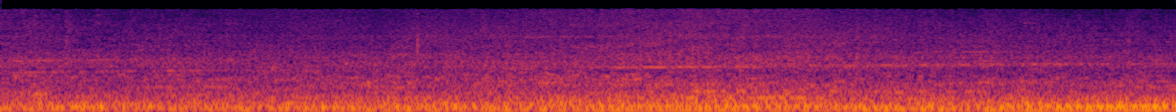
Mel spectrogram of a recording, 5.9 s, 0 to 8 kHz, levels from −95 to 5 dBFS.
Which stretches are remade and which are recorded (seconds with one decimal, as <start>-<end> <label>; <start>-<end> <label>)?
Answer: 0.0-1.1 recorded; 1.1-2.5 remade; 2.5-3.8 recorded; 3.8-4.5 remade; 4.5-5.9 recorded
